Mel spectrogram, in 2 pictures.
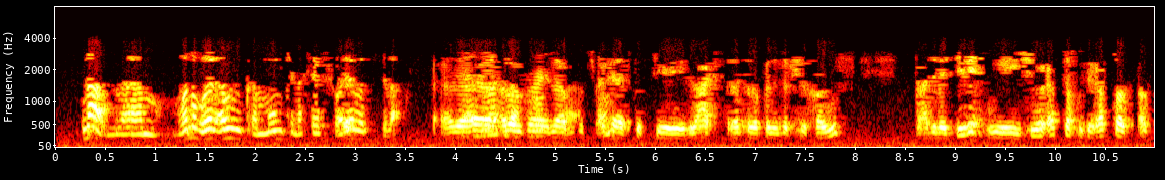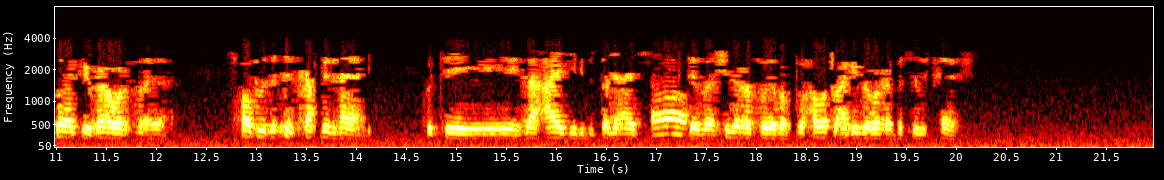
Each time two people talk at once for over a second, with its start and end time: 4.0-5.6

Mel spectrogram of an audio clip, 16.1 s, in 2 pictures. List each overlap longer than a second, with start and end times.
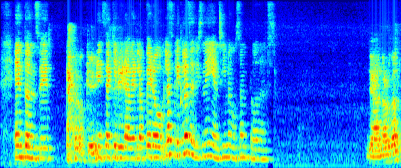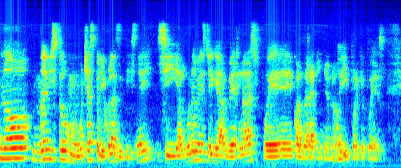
none

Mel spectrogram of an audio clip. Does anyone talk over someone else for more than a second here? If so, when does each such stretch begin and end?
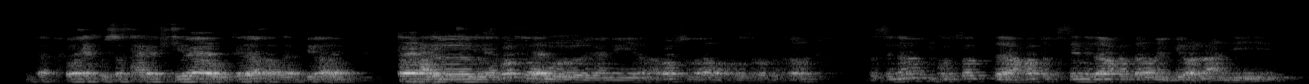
4.0-5.3

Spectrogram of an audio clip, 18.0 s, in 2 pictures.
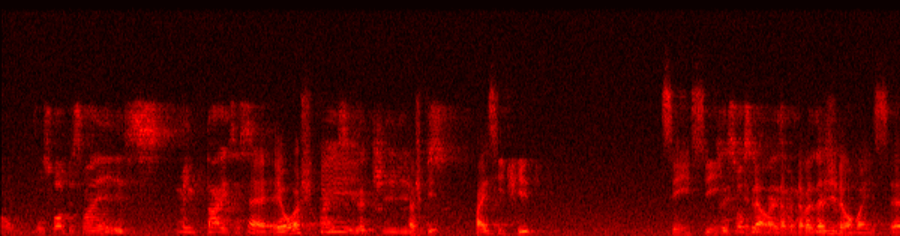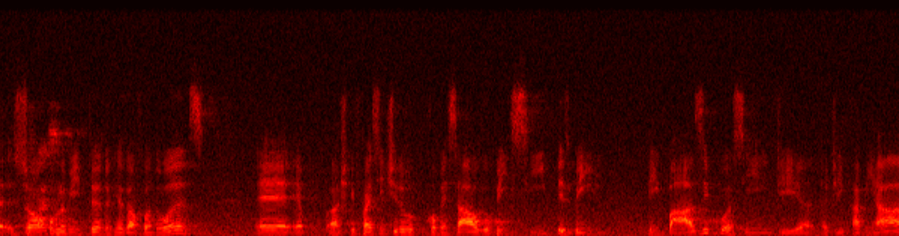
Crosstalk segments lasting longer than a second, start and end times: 7.1-8.4

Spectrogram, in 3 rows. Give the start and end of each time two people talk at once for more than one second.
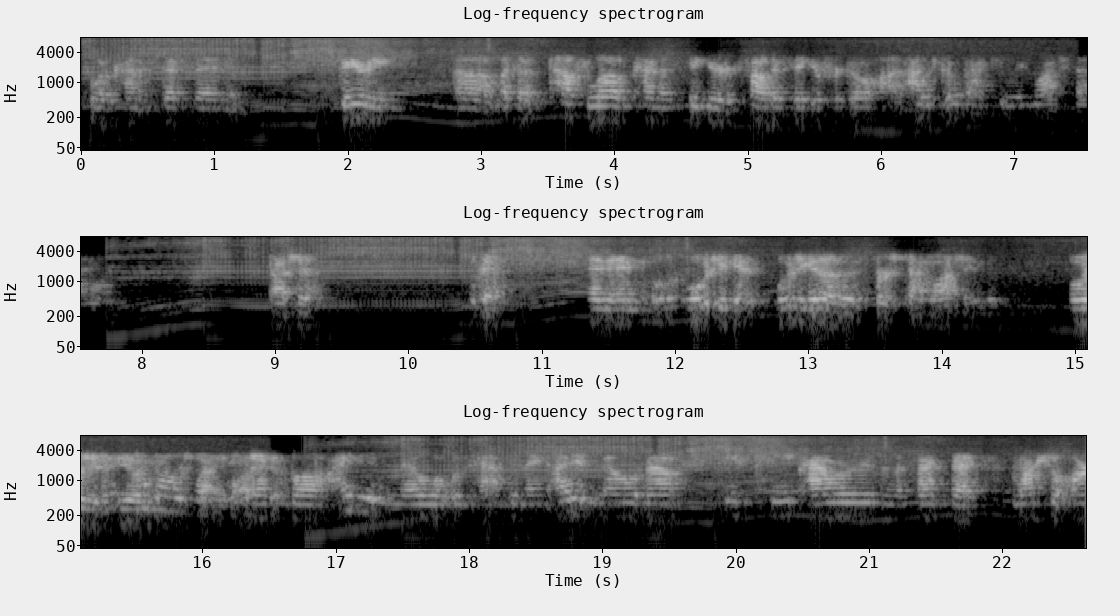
15.0-16.6

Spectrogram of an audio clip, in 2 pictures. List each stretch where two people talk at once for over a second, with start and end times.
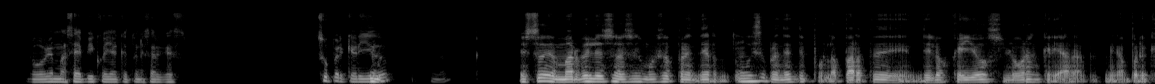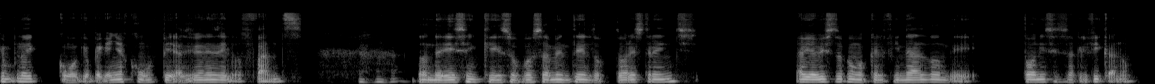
none

